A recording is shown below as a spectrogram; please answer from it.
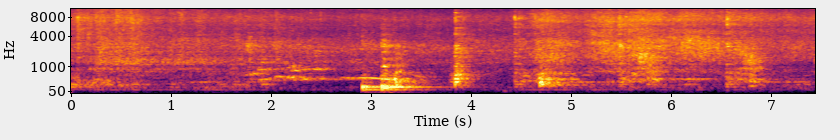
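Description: Raw jackfruit pieces with turmeric sizzle steadily in hot oil, with intermittent scraping and stirring knocks from a utensil close up.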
